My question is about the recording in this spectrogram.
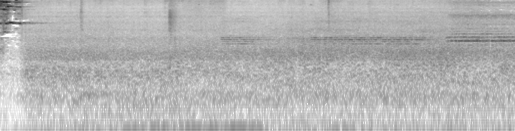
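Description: Steady road-traffic and wind noise heard from a moving electric scooter. A thin high whine comes in about three seconds in and grows stronger near the end.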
